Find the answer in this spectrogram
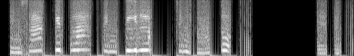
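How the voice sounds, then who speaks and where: A woman pastor preaching a sermon, acting out her congregation's complaints in a lively, raised voice. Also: high voice, measured pace, rough recording. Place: church.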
